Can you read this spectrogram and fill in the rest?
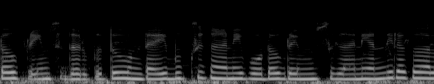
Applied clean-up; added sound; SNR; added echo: none; none; none; none.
